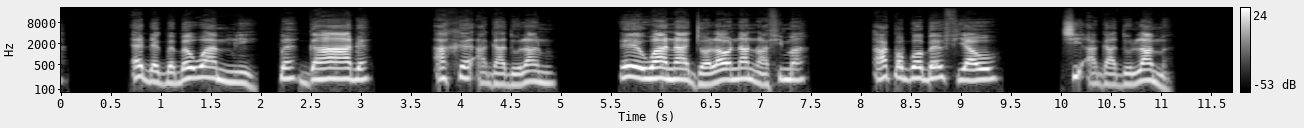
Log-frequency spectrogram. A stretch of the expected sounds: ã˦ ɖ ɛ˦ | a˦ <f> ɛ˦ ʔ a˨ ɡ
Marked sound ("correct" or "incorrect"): incorrect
